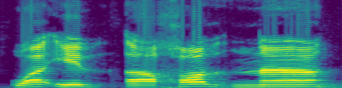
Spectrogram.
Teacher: جس طرح انسان گلے سے بلغم نکالتا ہے اسی طرح اس خا کو نکالیں گے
